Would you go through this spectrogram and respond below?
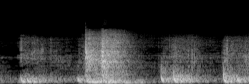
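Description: Front door of an apartment building opening in a Dragnet radio drama, with a series of wooden thumps and rattles followed by heavier knocking bumps, close and solid, with no talk over them.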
